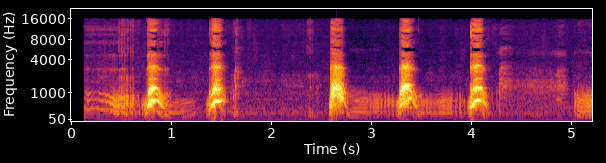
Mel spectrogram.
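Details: Pet dog barking while playing with a friend: five loud, sharp barks spaced under a second apart, with low growling and whiny tones between them and a brief bark at the end.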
